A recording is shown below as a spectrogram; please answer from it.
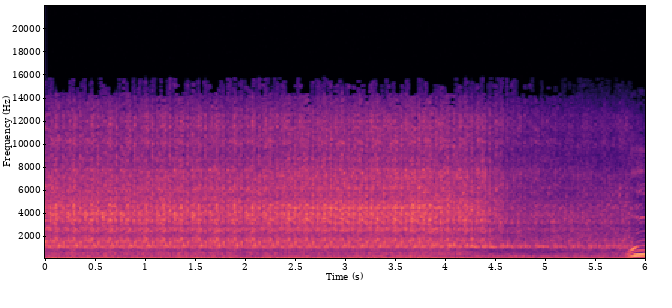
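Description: Ford 7.3-litre V8 diesel engine idling steadily, heard from under the truck: a low, even rumble with a faint steady whine above it.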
